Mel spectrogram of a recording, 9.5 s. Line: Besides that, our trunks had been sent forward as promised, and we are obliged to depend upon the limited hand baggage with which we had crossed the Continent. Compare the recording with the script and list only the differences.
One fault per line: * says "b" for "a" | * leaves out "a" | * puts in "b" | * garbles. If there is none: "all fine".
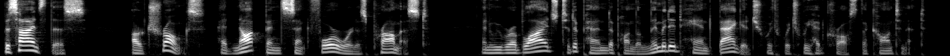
* says "this" for "that"
* puts in "not"
* says "were" for "are"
